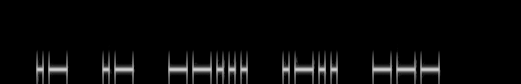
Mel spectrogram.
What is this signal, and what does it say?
Morse code, heard as a keyed tone, about 20 wpm, spaced as for 15 wpm, 700 Hz. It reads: AA7LO
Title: 173 Lesson 28g - Number 9 - Call Signs 20wpm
